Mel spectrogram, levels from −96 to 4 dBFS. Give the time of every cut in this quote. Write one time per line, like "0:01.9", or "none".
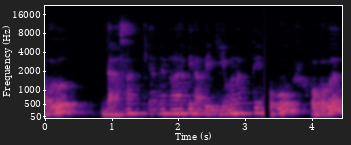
0:03.4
